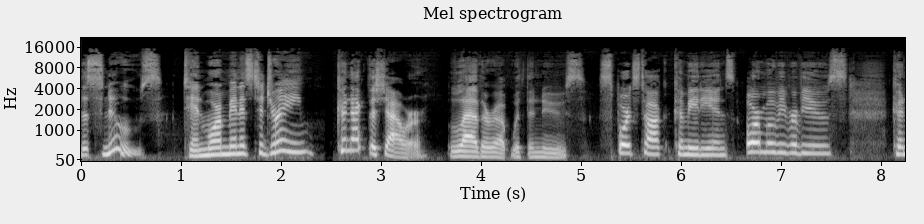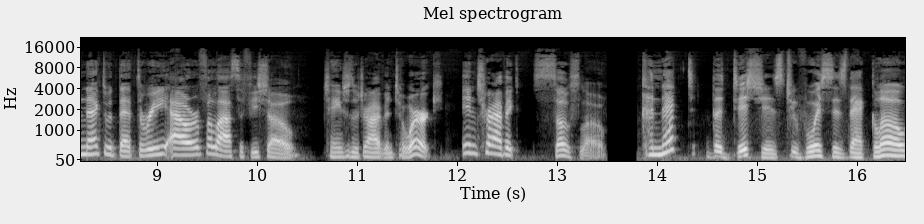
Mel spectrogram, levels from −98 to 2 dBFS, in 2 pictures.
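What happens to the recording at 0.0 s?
Nothing goes wrong at 0.0 s: the audio is intact, with no dropout, click or distortion at that moment.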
